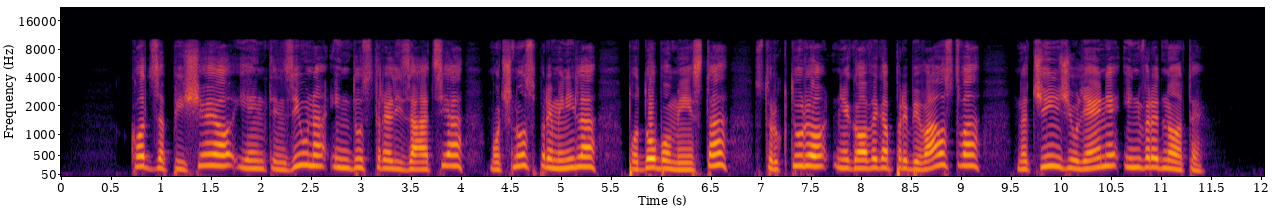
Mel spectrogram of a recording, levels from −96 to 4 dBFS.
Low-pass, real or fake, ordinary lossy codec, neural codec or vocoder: 9.9 kHz; real; none; none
